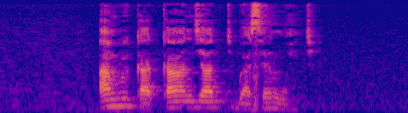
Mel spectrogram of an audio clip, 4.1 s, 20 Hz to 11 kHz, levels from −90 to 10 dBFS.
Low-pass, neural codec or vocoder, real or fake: 9.9 kHz; none; real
